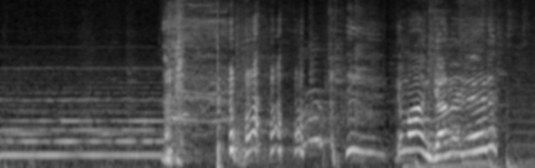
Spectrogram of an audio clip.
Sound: all three laugh

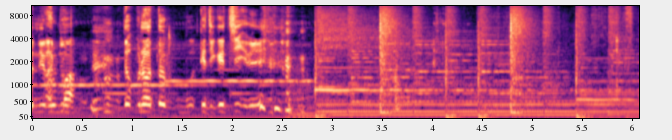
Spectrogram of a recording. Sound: laugh

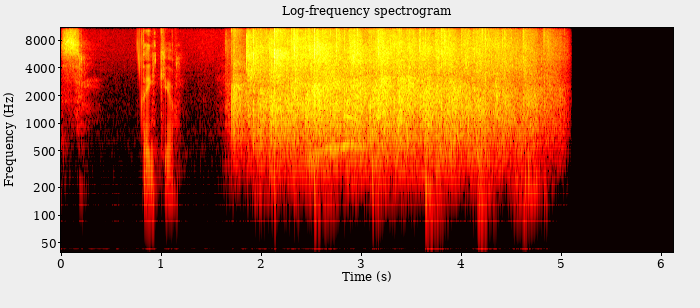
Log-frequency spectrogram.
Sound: applause

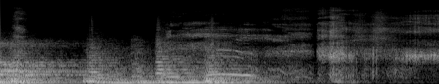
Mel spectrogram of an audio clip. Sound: panting

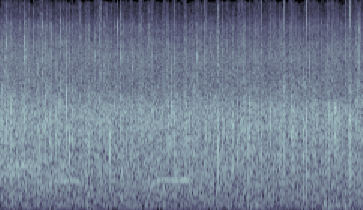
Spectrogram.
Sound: applause

